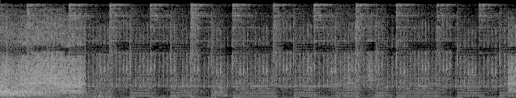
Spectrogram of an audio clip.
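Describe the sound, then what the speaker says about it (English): Revving chainsaw in the first-person shooter Doom, a steady loud mechanical rattle chugging in repeated pulses with a burst of noise at the start, heard alone. "Eat chainsaw."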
